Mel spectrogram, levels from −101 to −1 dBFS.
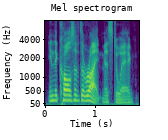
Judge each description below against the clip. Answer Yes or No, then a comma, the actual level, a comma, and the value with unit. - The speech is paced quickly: Yes, fast, 255 wpm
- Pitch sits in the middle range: Yes, medium, 145 Hz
